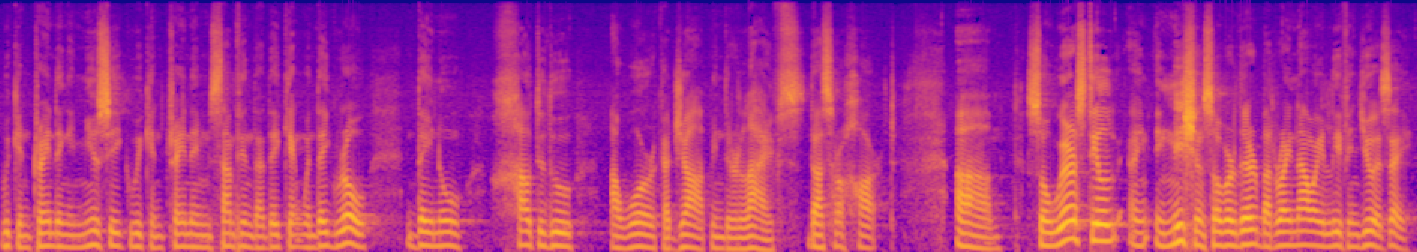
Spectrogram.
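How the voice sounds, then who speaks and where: Pastor, halting delivery. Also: male voice, medium pitch, steady tone, fairly bright tone. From Peru. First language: Spanish. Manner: halting, with frequent fillers and restarts. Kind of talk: testimony sermon.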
